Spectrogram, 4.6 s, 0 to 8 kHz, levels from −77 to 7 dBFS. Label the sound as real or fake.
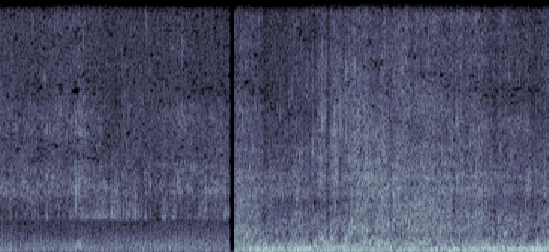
real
